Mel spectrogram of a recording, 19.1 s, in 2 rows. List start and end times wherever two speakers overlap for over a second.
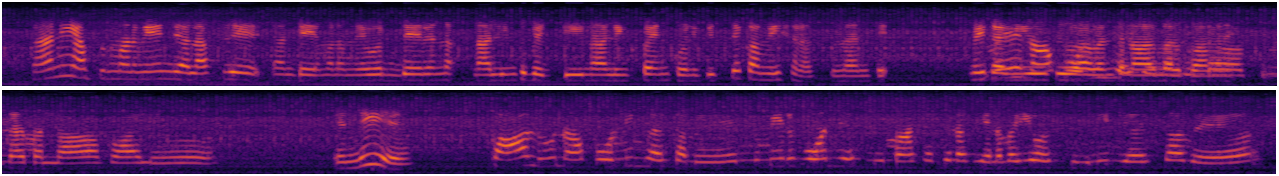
7.5-9.3

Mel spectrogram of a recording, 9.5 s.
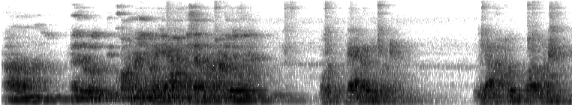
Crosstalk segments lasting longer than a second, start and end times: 2.1-3.9

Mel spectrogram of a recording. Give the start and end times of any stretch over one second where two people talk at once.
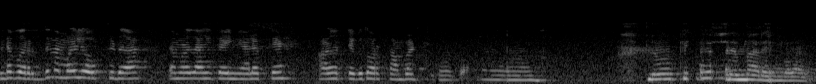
none

